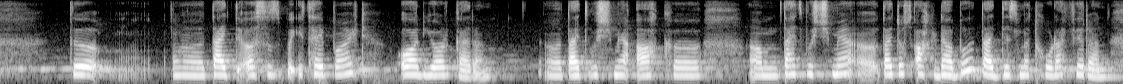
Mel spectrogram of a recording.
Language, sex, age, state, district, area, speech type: Kashmiri, female, 18-30, Jammu and Kashmir, Shopian, urban, spontaneous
